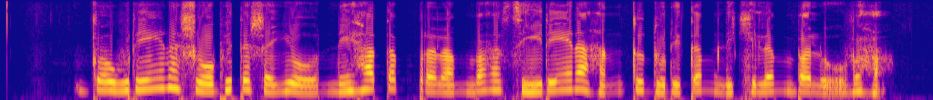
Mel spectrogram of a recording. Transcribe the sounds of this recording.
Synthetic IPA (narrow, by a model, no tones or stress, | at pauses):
ɡɐwɾeːnɐʃoːbʱit̪ɐʃɐjoːniɦɐt̪ɐpɾɐlɐmbɐɦɐ̆siːɾeːnɐɦɐnt̪ud̪uɾit̪ɐmnikʰilɐmbɐlo̰ːʋɐɦɐ̆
